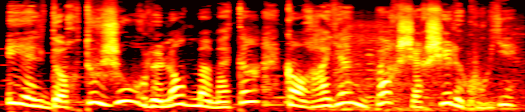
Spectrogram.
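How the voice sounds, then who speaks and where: A woman with a fairly high voice narrates a children's story. She is expressive and scripted, with music playing behind her. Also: normal speed.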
